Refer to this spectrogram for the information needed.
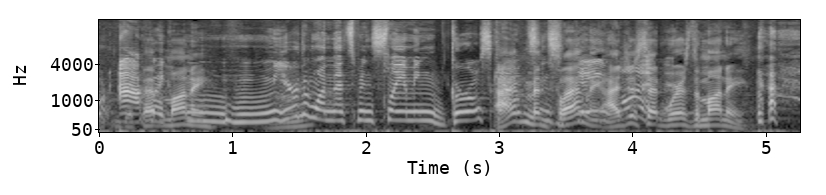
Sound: laughter

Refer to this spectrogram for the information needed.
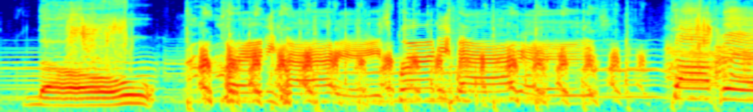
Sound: laughing

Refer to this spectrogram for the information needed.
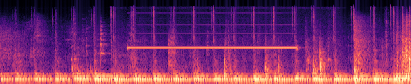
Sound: beeping

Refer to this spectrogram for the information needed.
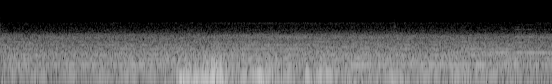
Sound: thunder rumbles

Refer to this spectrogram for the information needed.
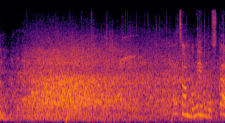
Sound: laughter

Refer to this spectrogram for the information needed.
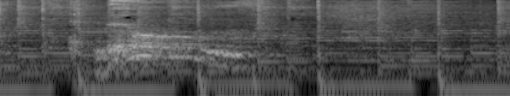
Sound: howling

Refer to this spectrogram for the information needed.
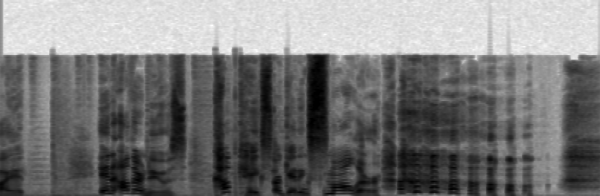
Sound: laughter

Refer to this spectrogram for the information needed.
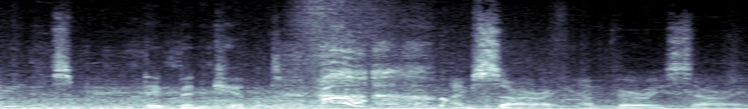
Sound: gasping

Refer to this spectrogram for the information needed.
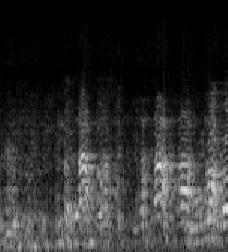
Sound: audience laughing

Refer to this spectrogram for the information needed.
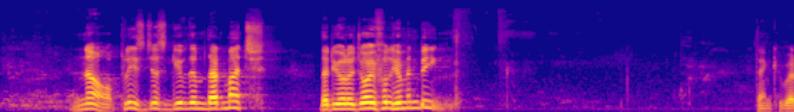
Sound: laughs

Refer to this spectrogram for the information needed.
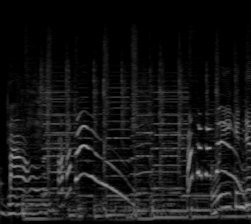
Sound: barking

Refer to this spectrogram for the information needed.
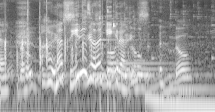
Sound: beeps

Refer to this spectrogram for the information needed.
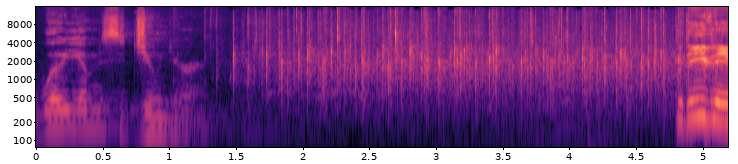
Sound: audience applauding

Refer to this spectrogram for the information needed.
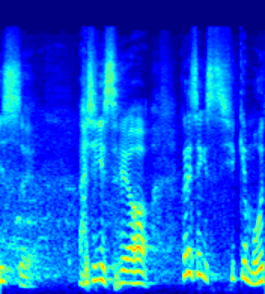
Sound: audience laughs

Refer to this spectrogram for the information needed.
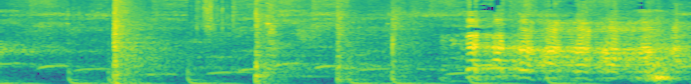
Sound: giant cube hits floor; laughs

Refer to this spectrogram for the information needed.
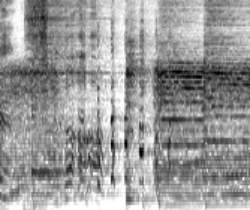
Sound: hahaha

